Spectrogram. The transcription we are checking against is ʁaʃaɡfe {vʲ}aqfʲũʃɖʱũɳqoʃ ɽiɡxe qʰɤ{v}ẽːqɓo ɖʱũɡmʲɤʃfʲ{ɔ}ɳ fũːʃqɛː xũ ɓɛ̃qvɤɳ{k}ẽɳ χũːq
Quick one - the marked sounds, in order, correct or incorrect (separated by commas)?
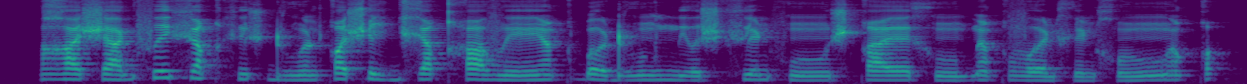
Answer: incorrect, correct, incorrect, incorrect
